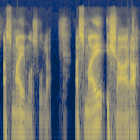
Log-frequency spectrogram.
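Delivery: ordinary talk, nothing marked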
